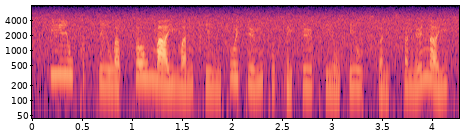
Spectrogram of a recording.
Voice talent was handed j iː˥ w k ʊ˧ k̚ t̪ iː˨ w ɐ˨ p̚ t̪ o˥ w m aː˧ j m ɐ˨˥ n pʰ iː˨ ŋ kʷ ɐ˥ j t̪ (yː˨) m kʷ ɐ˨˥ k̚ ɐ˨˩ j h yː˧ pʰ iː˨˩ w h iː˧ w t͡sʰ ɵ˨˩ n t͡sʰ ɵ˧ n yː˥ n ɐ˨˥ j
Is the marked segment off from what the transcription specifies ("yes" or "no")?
yes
